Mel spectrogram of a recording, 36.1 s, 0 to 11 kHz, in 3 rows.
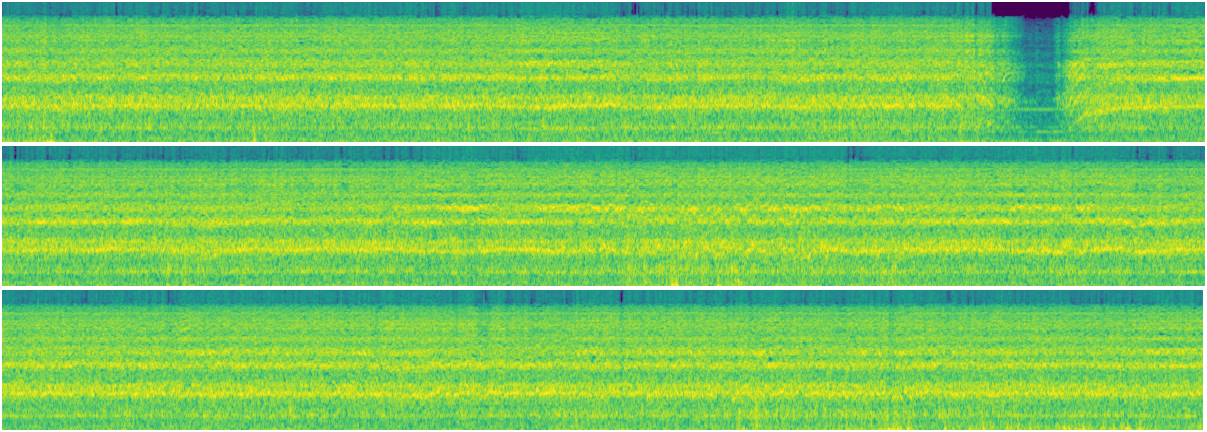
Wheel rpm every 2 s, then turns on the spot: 230, 230, 230, 230, 200, 120, 230, 230, 220, 220, 230, 230, 230, 230, 230, 230, 230, 230.
none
